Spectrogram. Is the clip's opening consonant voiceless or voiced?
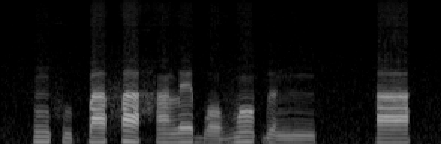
voiceless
